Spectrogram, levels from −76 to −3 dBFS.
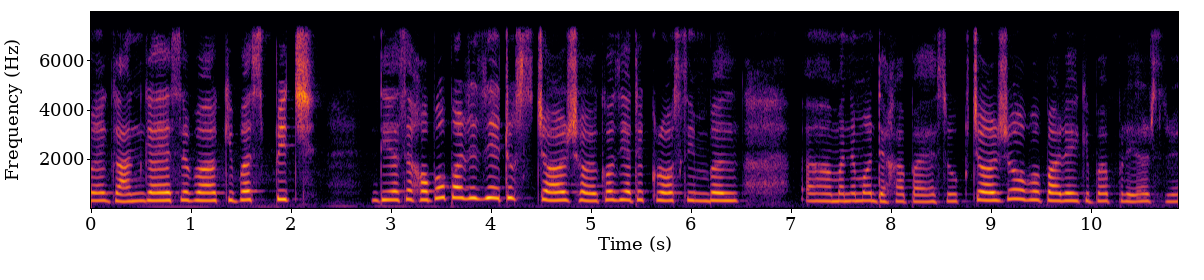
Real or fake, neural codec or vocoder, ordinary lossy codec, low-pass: real; none; none; 7.2 kHz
